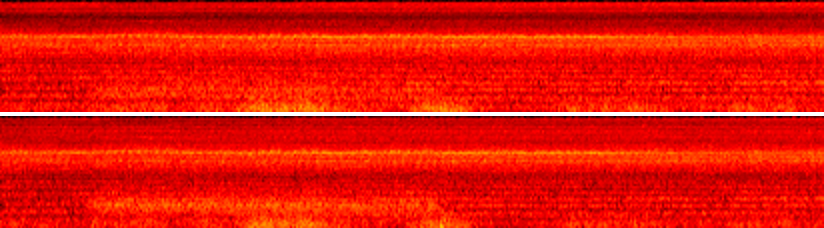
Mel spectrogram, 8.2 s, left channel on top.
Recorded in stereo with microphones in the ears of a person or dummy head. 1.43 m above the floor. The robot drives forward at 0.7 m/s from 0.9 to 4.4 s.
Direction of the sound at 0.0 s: 5° right (ahead or behind).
